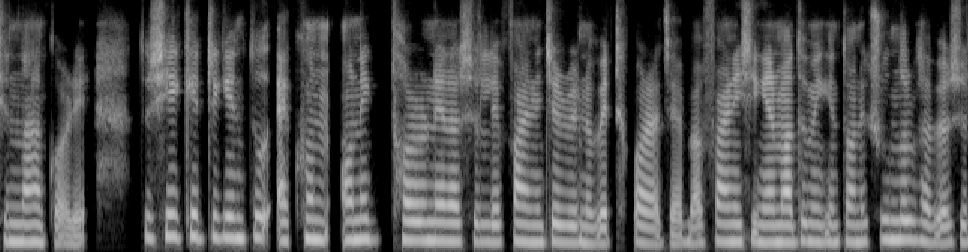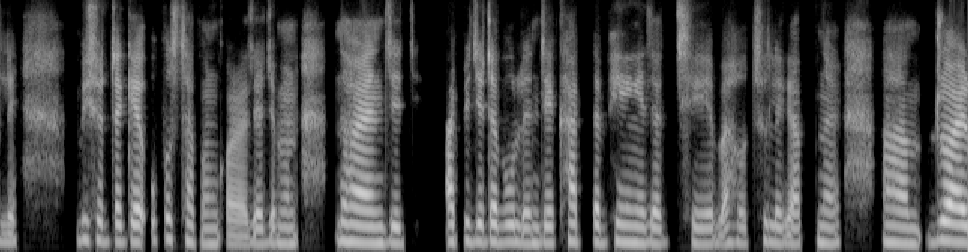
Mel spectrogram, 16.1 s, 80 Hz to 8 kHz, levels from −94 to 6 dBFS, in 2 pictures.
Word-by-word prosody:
সে 210 - -4
না 200 - +2 0.2
করে। - - -3 0.5
তো - - -19
সেই 265 -1 +2
ক্ষেত্রে 260 -1 0
কিন্তু 245 +1 0 0.2
এখন 235 +2 -1 0.3
অনেক 230 0 +1 0.2
ধরনের 220 -1 +2
আসলে 205 -2 -2
ফার্নিচার 205 0 +1
renovate 185 -2 -2
করা 190 -2 +1
যায় - - -4
বা - - -2
ফার্নিশিং 205 -1 +1
এর 195 - +1
মাধ্যমে 205 +1 +1
কিন্তু 200 +2 -5
অনেক 200 +1 -5
সুন্দরভাবে 225 -3 -1
আসলে 200 +1 -3 0.6
বিষয়টাকে 205 -3 +3 0.2
উপস্থাপন 205 -6 -2
করা 90 -1 +1
যায়। 180 - 0
যেমন 185 0 -1 0.4
ধরেন, 195 -2 +8
যে 190 - +3
যে - - -15 0.3
আপনি 215 +1 -3
যেটা 205 0 +5
বললেন 185 -2 0
যে - - +4
খাটটা 205 -1 +1
ভেঙে 195 -3 +1
যাচ্ছে 185 +1 0 0.2
বা - - +1
হচ্ছিলো 185 +2 -4
গিয়ে 180 - +2
আপনার 190 -4 -4 0.4
আম 190 -2 +4 0.2
ড্রয়ার 210 -3 +10
205 Hz, 165 wpm, -23 LUFS, 195-220 Hz, 0.6 s, ড্রয়ার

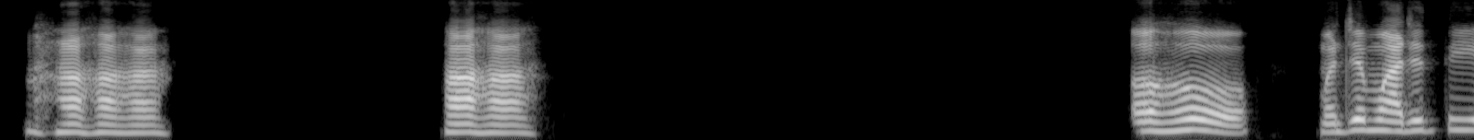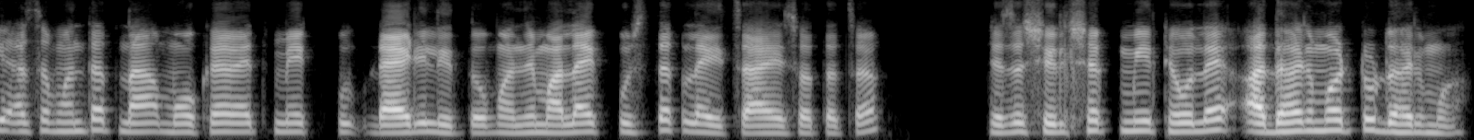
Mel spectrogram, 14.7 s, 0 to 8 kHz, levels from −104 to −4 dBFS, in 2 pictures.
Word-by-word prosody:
हां, 180 0 +1
हां, 170 +1 +1
हां. 165 0 -1 1.4
हां, 180 0 +8
हां. 165 -2 +1 3.0
अहो, 200 -4 +2 0.4
म्हणजे 180 +5 0
माझी 210 -1 +3
ती 220 +1 -8
असं 195 +1 -6
म्हणतात 200 +3 -4
ना, 185 0 +1
मोकळ्या 180 +1 -2
वेळेत 185 +1 -4
मी 185 - -3
एक 185 +1 -9 0.2
डायरी 170 +3 +6
लिहितो. 165 -2 -4
म्हणजे 165 +1 -4
मला 170 +1 +3
एक 185 - +1
पुस्तक 190 +3 -5
लिहायचं 165 -4 -1
आहे 160 0 +2
स्वतःचं. 155 +2 -6 0.6
त्याचं 175 +2 -2
शीर्षक 180 +3 -1
मी 205 0 -1
ठेवलंय, 190 +4 +2
अधर्म 200 +3 +5
टू 230 - +1
धर्म. 175 -3 0
185 Hz, 130 wpm, -27 LUFS, 170-200 Hz, 3.0 s, हां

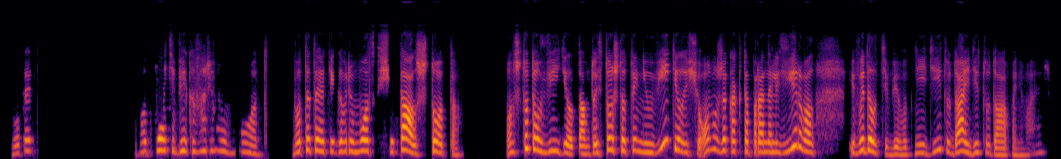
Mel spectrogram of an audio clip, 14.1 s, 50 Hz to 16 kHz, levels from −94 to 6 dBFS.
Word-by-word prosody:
Вот 180 +5 -11
это 240 0 -3 1.3
Вот 225 +1 -8
я 255 0 +6
тебе 245 -1 -3
говорю, 235 0 -8
вот. 200 -6 -8 0.4
Вот 225 +6 -2
это 255 -1 +3
я 230 - +3
тебе 225 0 -4
говорю, 230 +1 -1
мозг 240 +1 +2
считал 225 -1 +6
что-то, 195 -5 -1 0.6
он 200 +5 -5
что-то 275 +5 +3
увидел 220 -5 0
там, 175 0 0
то - - -1
есть 195 -1 -3
то, 270 - +4
что 255 -1 +2
ты 250 +2 -4
не 215 -3 -3
увидел 260 - 0
еще, 205 -1 -4
он 250 +2 -2
уже 250 -2 0
как-то 230 -1 -1
проанализировал 215 - +1 0.4
и - - -5
выдал 250 +2 +6
тебе 160 -5 -7
вот: 155 0 -10
"Не 190 +1 -5
иди 225 - -6
туда, 225 -2 +2
иди 200 +2 -5
туда", 185 -7 -5
понимаешь. 155 +8 -15
225 Hz, 175 wpm, -23 LUFS, 195-245 Hz, 1.3 s, я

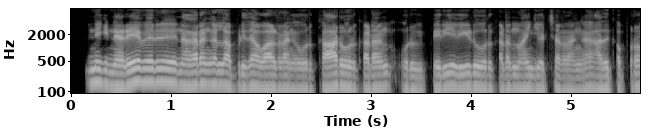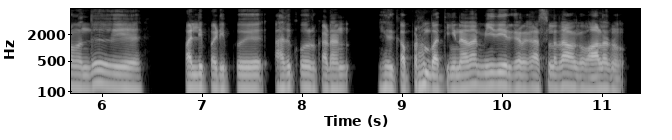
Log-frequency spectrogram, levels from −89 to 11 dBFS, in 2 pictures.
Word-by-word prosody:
இன்னைக்கு 160 0 0
நெறைய 140 +5 +6
பேரு, 170 0 +3 0.2
நகரங்கள்ல 145 +1 +3
அப்படி 125 0 -4
தான் 135 -2 +2
வாழுறாங்க. 120 -2 +1
ஒரு 115 - -6
கார் 125 +2 +4
ஒரு 125 - -1
கடன். 120 +2 +1 0.2
ஒரு 115 -1 -3 0.2
பெரிய 125 +2 0
வீடு 130 +1 0
ஒரு 120 - -3
கடன் 120 0 -2
வாங்கி 120 0 -1
வச்சிருறாங்க. 110 -1 -4
அதுக்கப்புறம் 130 +3 -3
வந்து, 125 +5 -1 0.9
பள்ளி 125 0 +3
படிப்பு. 120 +1 -1 0.4
அதுக்கு 120 +1 -3
ஒரு 115 - -3
கடன். 120 0 0 0.4
இதுக்கப்புறம் 125 +3 -1
பார்த்தீங்கன்னா 120 +2 +1
தான், 135 -2 -1
மீதி 135 +1 +3
இருக்குற 125 -1 0
காசுல 120 +1 -2
தான் 130 -1 +5
அவுங்க 115 -2 -1
வாழணும். 110 -2 +1
120 Hz, 180 wpm, -22 LUFS, 115-130 Hz, 0.9 s, நெறைய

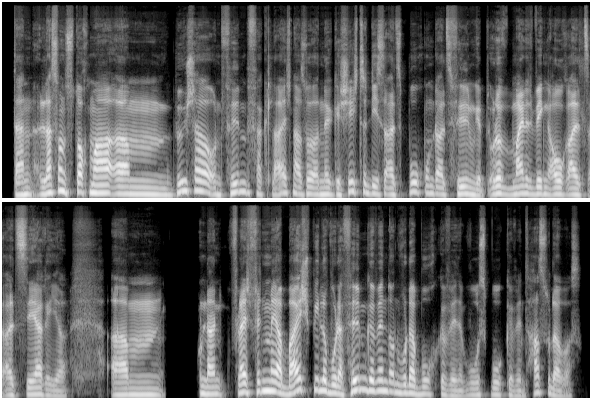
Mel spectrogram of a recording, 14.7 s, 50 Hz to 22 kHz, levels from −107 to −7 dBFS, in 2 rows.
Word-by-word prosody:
Dann 125 +2 +1
lass 165 +6 +3
uns 200 -6 +2
doch 180 -3 +2
mal, 160 -4 +6
ähm, 135 -3 -1
Bücher 195 - +2
und 120 -2 -4
Film 175 +8 -2
vergleichen, 155 +1 -4
also 135 -1 -1
'ne 130 0 -1
Geschichte, 175 +9 -2
die 150 - -2
es 135 - -4
als 125 -2 -2
Buch 175 +6 -4
und 150 -2 -5
als 130 -3 -2
Film 140 -2 0
gibt 110 -1 -5
oder 145 +1 +3
w 125 - -9
meinetwegen 140 -1 +2
auch 130 0 +1
als 125 -3 +1
als 115 0 -1
Serie. 115 -7 -2 0.5
Ähm, 125 -1 -1 0.4
und 150 -2 -2
dann 140 -1 +1
vielleicht 170 +1 +2
finden 195 +3 +1
wir 200 - +5
ja 165 - +7
Beispiele, 205 - +2
wo 160 - +2
der 140 - +2
Film 215 - +1
gewinnt 205 -1 +1
und 170 -3 -2
wo 165 - -1
der 155 -2 +3
Buch 135 +1 -7
gewinn 105 -6 -7
wo 120 +2 -9
das 120 - -6
Buch 125 -2 -9
gewinnt. 105 -2 -11
Hast 165 +2 -3
du - - -6
da 105 -3 -3
was? - - -15
140 Hz, 215 wpm, -21 LUFS, 125-165 Hz, 0.5 s, ja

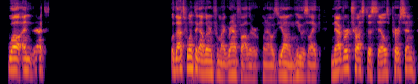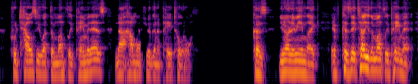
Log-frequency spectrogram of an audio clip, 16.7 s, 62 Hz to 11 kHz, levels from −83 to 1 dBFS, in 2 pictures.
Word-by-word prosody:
Well, 155 -1 +7
and 150 -1 +2
that's - - -2 2.4
Well, - - -2
that's - - +4
one 170 0 +2
thing 170 - +1
I 135 - +4
learned 125 0 -1
from 125 - -9
my 110 -2 -4
grandfather 105 -5 -4
when 105 -2 -10
I 100 - -7
was 100 0 -6
young, 115 -5 -2
he 120 -1 -4
was, 105 -2 -1
like, 100 0 -5 0.2
"Never 140 +6 +3
trust 145 -3 0
a - - +1
salesperson 130 +4 +1 0.3
who 130 - -3
tells 125 +1 +1
you 125 - -4
what 120 -1 -3
the - - -4
monthly 115 +1 -5
payment 125 +2 -2
is, 140 0 +2 0.2
not 120 0 0
how - - -1
much 115 -2 -7
you're 115 -3 -6
going 105 - -6
to 105 - -7
pay 100 - -6
total." - - -9 1.2
'Cause, - - +2 0.2
you 130 - 0
know, 135 - +3
what 135 - +3
I 130 - +3
mean? 130 -1 +2
Like, 110 -3 -2 0.2
if 125 0 -5
'cause 130 - +2
they 145 0 +4
tell 175 +5 +7
you 165 - +8
the 150 - +1
monthly 145 -2 +2
payment, 130 -3 -1
125 Hz, 195 wpm, -24 LUFS, 115-140 Hz, 2.4 s, you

